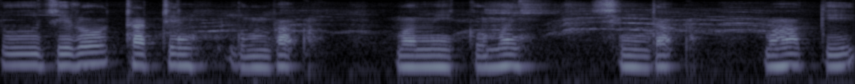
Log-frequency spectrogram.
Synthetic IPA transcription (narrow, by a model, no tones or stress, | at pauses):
tud͡ʒiɾot̪ʰaɾʈʰinɡumbaʔ | mɐmikumajsiŋd̪aʔmaɦakːi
